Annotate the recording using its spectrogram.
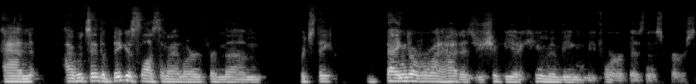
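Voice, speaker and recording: A man's medium-pitched voice with a New York accent, a dark, mellow tone, ordinary pitch variation, and a very fast pace. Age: 40s. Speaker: entrepreneur. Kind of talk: interview before live audience.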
